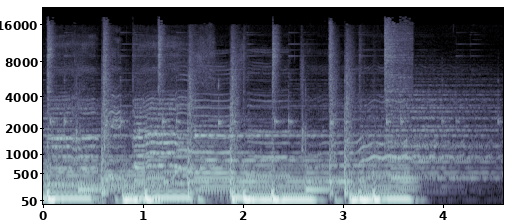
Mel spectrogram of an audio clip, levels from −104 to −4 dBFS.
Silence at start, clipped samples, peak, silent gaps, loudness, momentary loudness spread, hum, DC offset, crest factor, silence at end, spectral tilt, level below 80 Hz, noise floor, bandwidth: 0 s; under 0.1%; -8 dBFS; none; -24 LUFS; 17 LU; none; under 0.1%; 12 dB; 0.3 s; -7 dB/octave; -22 dBFS; -45 dBFS; 14 kHz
